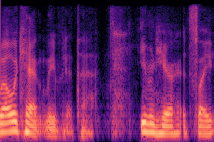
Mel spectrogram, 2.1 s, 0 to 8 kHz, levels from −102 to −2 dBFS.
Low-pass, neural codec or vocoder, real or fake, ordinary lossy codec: 7.2 kHz; codec, 16 kHz, 2 kbps, FunCodec, trained on Chinese and English, 25 frames a second; fake; MP3, 64 kbps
